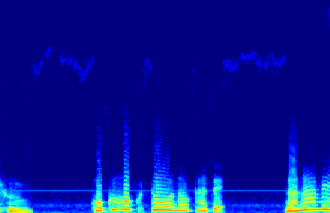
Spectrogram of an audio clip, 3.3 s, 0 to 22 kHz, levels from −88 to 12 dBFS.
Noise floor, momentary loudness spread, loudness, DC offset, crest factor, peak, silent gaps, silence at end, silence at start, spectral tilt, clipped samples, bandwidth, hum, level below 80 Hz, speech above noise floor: -61 dBFS; 9 LU; -16 LUFS; under 0.1%; 14 dB; -2 dBFS; none; 0 s; 0.1 s; -9.5 dB/octave; under 0.1%; 4.6 kHz; none; -58 dBFS; 47 dB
